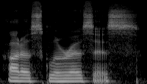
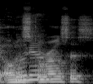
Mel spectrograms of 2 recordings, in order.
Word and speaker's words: otosclerosis: have some questions about your Autos sclerosis is that how you say it yeah o I usually say otosclerosis otosclerosis yeah it's a rare genetic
